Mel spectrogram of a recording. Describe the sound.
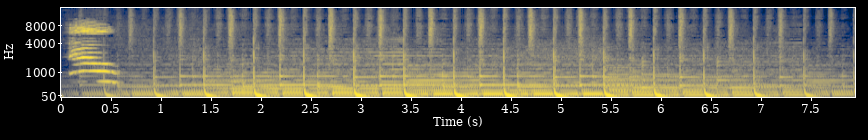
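A voice imitates a cat's meow in one short, rising-and-falling cry at the very start. Rhythmic music with a steady beat follows and fills the rest.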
